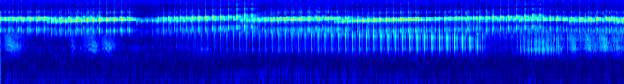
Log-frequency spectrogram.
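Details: Frogs singing at dusk in spring beside small ponds in the Sandhills of Nebraska; long, high pulsed trills with a brief dip in loudness early on, then a continuous rolling chorus with lower rapid pulsing.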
